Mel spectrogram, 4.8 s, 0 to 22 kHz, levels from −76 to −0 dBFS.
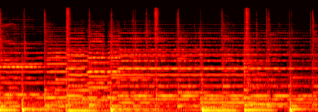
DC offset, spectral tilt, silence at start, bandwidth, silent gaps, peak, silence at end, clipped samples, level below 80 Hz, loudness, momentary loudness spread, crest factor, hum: under 0.1%; -5.5 dB/octave; 0 s; 16.5 kHz; none; -8 dBFS; 0 s; under 0.1%; -32 dBFS; -25 LUFS; 4 LU; 16 dB; none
